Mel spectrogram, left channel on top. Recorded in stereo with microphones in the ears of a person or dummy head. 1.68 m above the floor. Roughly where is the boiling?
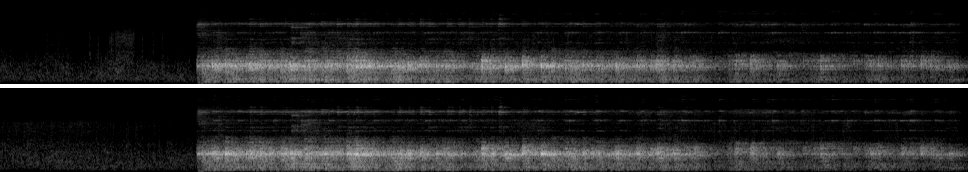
Centre.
